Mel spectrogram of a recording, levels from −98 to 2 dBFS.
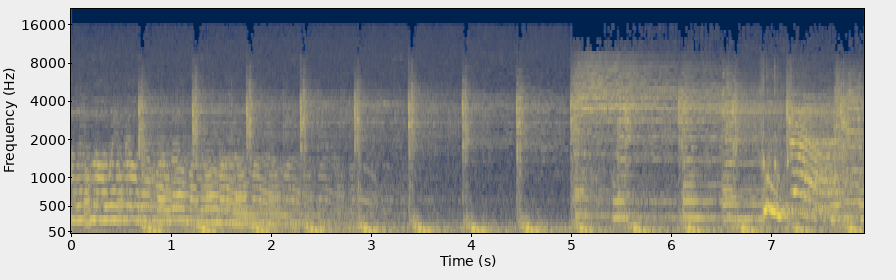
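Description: A call bitrate drop runs from 4.12 to 6.53 s: the encoder was pushed from a generous rate down to a very lean one, which fits a fall from around 96 to 16 kbps. For about 2.35 s, coarser coding and lost high frequencies leave the sound muffled and watery.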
